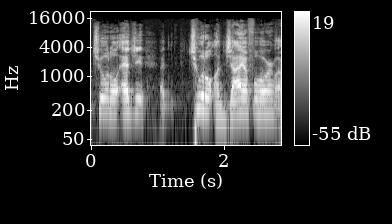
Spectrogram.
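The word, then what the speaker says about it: Chiwetel Ejiofor: Is it Chiwetel Ejofor?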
